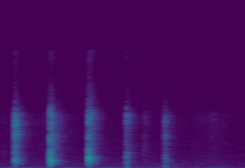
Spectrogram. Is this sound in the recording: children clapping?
yes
